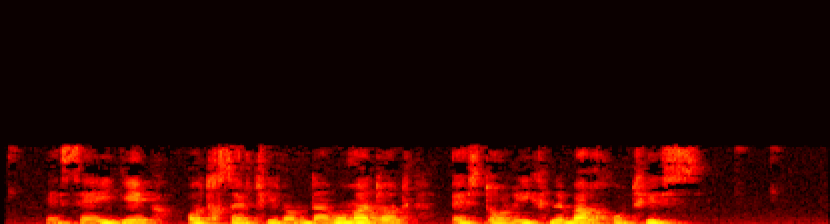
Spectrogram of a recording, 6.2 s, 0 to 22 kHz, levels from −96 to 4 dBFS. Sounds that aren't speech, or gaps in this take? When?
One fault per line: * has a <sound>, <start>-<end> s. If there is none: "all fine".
all fine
